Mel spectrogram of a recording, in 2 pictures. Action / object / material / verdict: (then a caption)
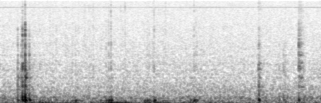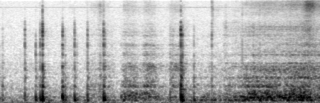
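tap / wooden butcher block tabletop / wood / none. Long, dark-painted nails on both hands tap quickly and irregularly on a solid light wood butcher block tabletop, making quiet, dull clicks with no ring. Toward the end, the tapping gives way to a steady, brighter scratching on the wood.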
